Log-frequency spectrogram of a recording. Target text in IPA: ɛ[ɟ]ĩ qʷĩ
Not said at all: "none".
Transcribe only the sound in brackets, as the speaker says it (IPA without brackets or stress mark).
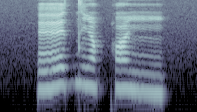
d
